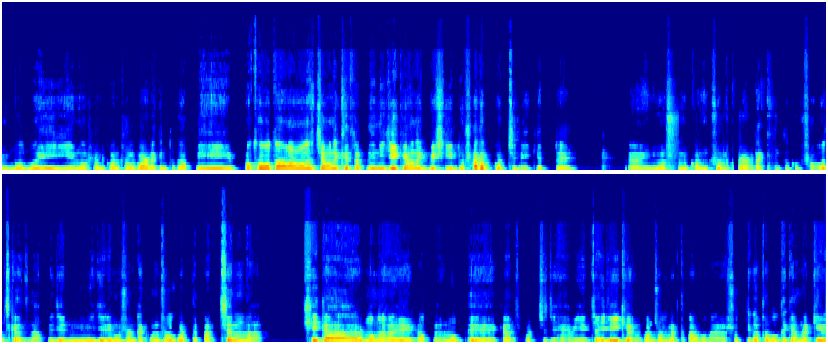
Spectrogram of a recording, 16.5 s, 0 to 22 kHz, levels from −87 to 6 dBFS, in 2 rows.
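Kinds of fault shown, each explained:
Repeated packet loss (robotic sound): from 6.67 to 7.75 s the speech breaks up into a run of seven short holes, the longest about 100 ms, each bridged by stretching the sound just before it. Roughly a third of that stretch is patched rather than real, so it turns choppy. Unlike a single dropout or a steady codec warble, the damage comes as rapid, repeated stutters confined to one stretch of about a second.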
